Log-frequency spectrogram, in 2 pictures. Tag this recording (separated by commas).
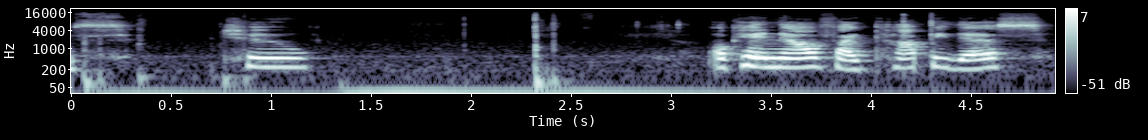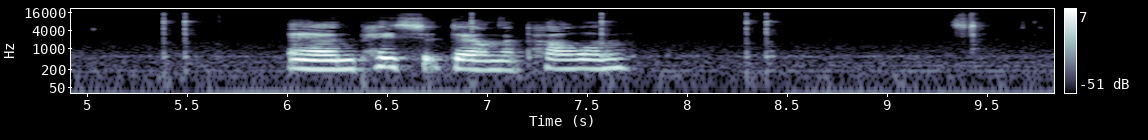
Computer keyboard, Speech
